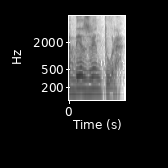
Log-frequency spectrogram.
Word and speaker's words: desventura: Porque você tem a palavra desventura, a sílaba forte é tu, jogue fora.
